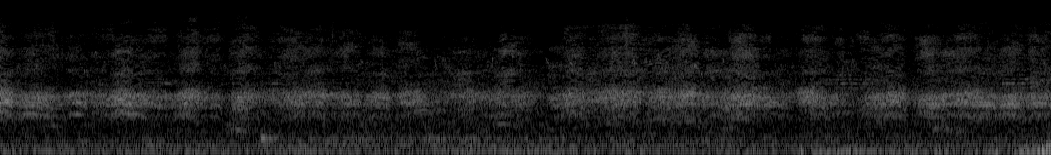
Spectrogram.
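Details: A big gathering of crows, seen as an unexplained and unusual assembly, fills the air with continuous, overlapping hoarse caws from many birds at once, over a steady low rumble.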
